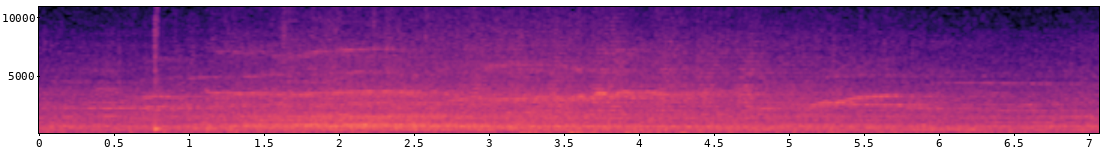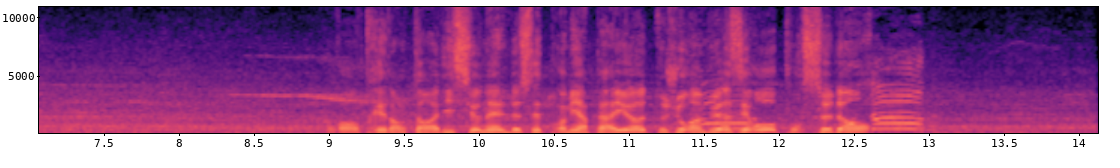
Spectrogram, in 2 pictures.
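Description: A stadium crowd murmurs and cheers in the background.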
